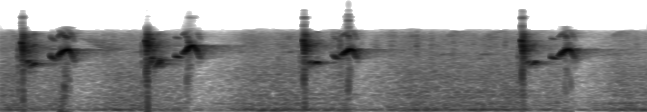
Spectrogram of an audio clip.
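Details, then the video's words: Long-tailed shrike master recording for teaching birds, tembakan kristal style: a sharp high note dropping into a short whistled slur, repeated about once a second over a faint low hum. "Masteran cendet suara tembakan kristal"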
